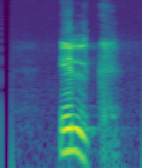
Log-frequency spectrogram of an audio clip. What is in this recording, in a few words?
uspanteko; ver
